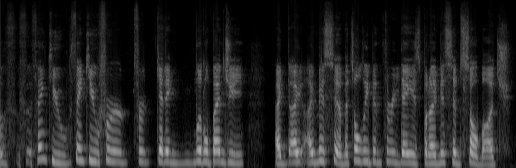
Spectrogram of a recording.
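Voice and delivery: soft, wavering gratitude, half-hammed; a soft touch of choked-up thanks; mock tearful. Shopkeeper thanking the party for finding Benji, mock tearful. NPC misses his pig.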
